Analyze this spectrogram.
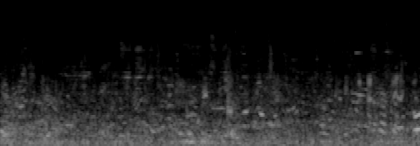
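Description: A crowd of people chatter outdoors nearby.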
